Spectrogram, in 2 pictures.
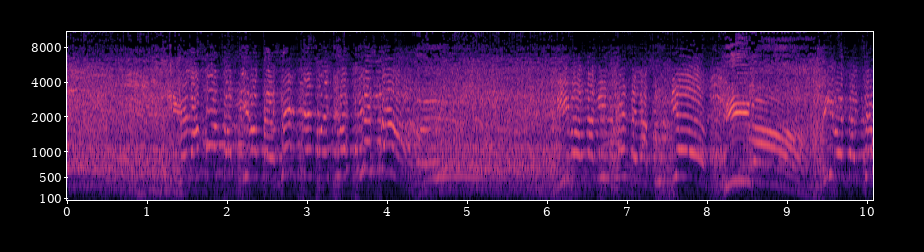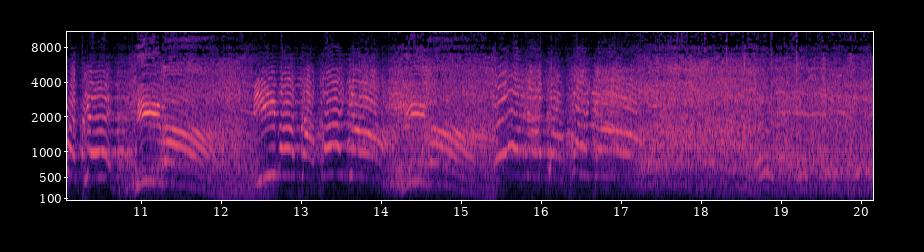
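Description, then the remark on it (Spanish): A dense, excited crowd roars and chatters continuously for about twenty seconds at the rocket launch opening the fiestas in Tafalla, with rising and falling waves of shouting and cheering throughout, loud and sustained with no clear pauses. “Bueno, pues vamos a contagiarnos de esa alegría y de esa emoción escuchando ese cohete de Tafalla.”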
